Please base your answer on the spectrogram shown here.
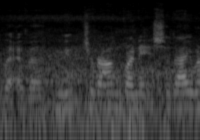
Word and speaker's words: Greenwich: in Greenwich today in London so it's actually spelled like green witch um but you pronounce it grenwich so we came yesterday to see Santa at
